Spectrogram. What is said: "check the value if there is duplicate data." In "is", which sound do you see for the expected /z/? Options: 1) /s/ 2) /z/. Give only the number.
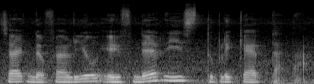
1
